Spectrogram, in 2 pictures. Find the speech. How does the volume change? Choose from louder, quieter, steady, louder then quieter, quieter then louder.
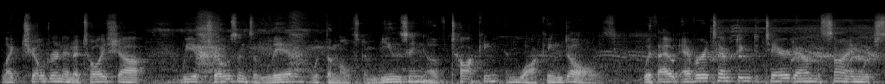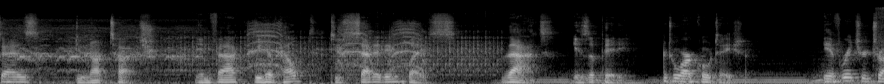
steady.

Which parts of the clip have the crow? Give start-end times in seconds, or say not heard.
1.4-13.2.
